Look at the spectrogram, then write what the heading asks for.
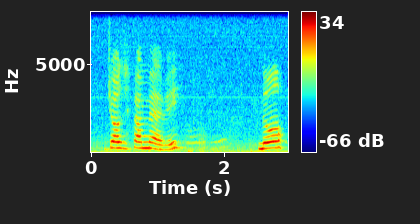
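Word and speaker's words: José: joanne and his brother jersey i think you'll find it's pronounced juan and jose spanish pronounced other jays like hatred anyway what months did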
